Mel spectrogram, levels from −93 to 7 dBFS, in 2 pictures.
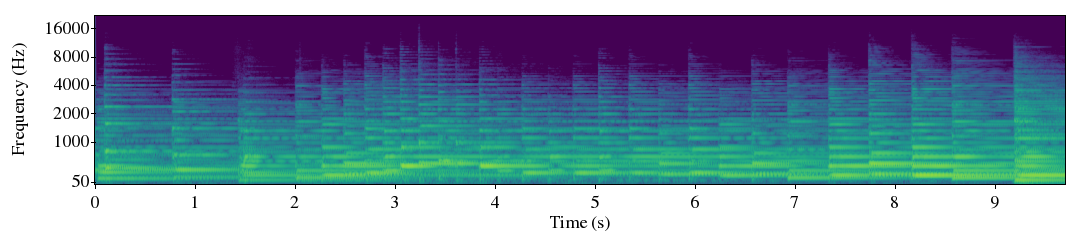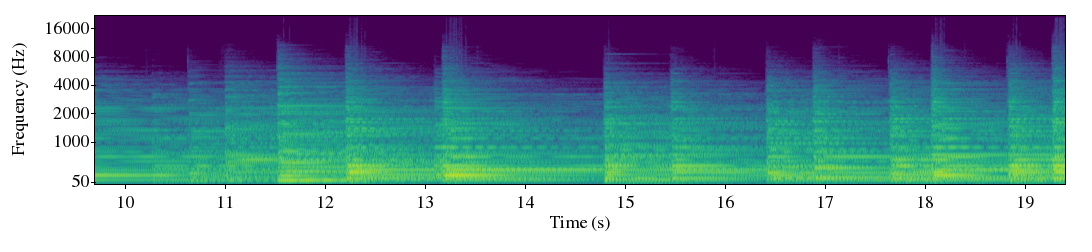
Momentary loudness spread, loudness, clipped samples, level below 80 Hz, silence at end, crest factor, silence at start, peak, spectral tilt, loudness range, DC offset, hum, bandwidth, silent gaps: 11 LU; -15 LUFS; under 0.1%; -40 dBFS; 0 s; 14 dB; 0 s; 0 dBFS; -9 dB/octave; 8 LU; under 0.1%; none; 7 kHz; none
